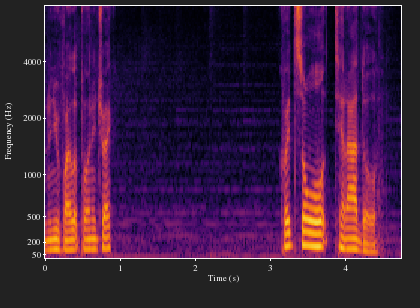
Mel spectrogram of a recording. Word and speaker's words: Quetzal: Quetzal Tirado. It's pronounced an I for an I.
